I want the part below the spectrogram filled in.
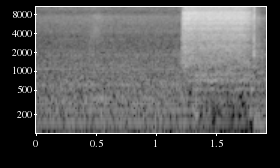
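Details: GM 6L80E/6L90E transmission rebuild, air test after fitting new sealing rings and the drum: sharp hiss of air lasting about half a second, with oil blowing out and a weak apply; new sealing rings leaking across the clutch circuit.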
